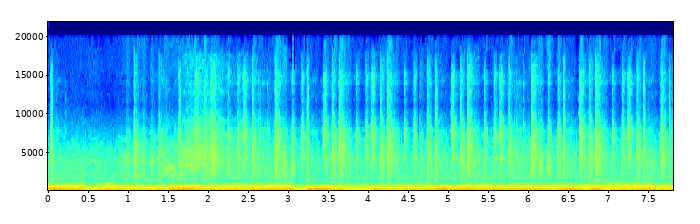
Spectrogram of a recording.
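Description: A racing car in the PlayStation game NFS: Road Challenge roars loudly as it drives, and its engine pitch climbs and drops sharply with gear changes. Tire squeal runs through it, with no voices.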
